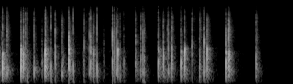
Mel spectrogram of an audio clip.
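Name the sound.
studio audience applause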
